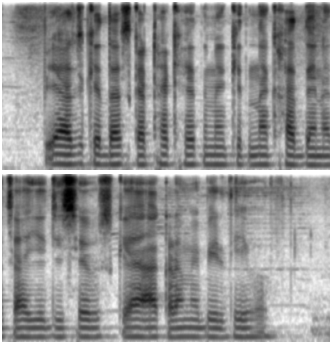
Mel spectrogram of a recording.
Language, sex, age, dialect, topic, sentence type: Magahi, male, 25-30, Western, agriculture, question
